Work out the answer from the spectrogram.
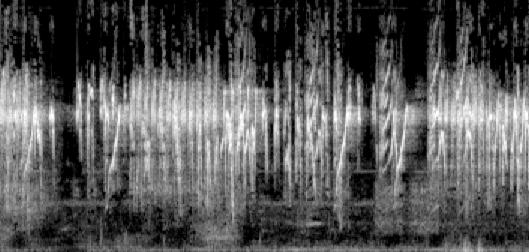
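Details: High-pitched sunbird chatter used as a lure: quick sharp chirps and short upward-sweeping notes tumble over one another in a continuous busy stream, with a few brief gaps.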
